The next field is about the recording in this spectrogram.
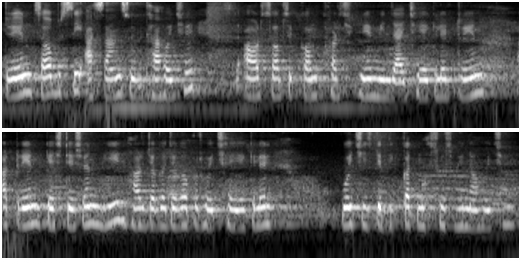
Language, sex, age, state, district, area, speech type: Maithili, female, 45-60, Bihar, Sitamarhi, rural, spontaneous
